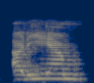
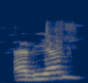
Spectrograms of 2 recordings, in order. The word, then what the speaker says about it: Ariam: Ariam. Así como se lee, Ariam.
